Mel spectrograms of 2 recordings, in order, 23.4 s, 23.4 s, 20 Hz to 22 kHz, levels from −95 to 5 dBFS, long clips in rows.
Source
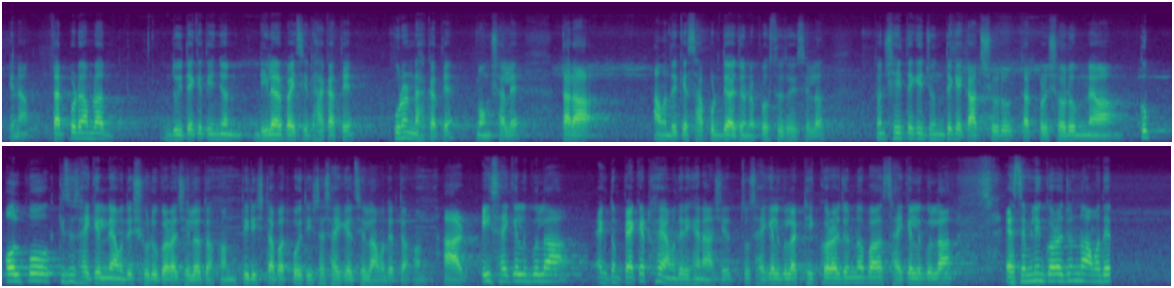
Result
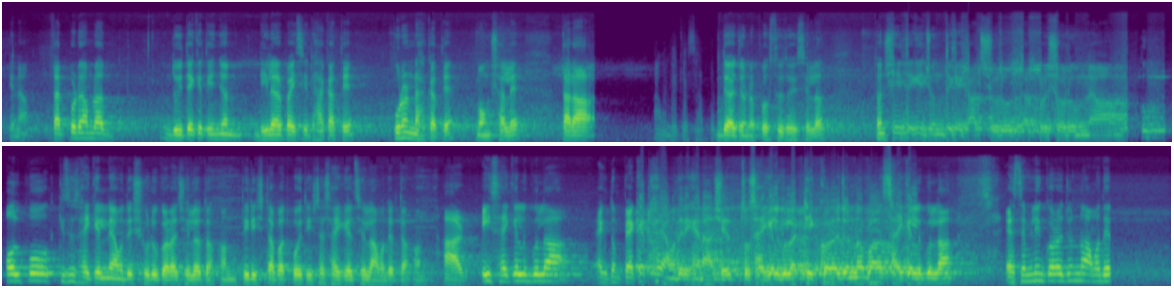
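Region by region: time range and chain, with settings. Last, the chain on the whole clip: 5.92–7.16 passive tone stack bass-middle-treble 10-0-1 + compressor 2:1, threshold -52 dBFS + Doppler distortion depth 0.55 ms
8.86–11.75 low shelf 230 Hz -12 dB + transient shaper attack -9 dB, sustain +10 dB + level quantiser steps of 19 dB
18.04–20.85 overdrive pedal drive 21 dB, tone 6700 Hz, clips at -7.5 dBFS + compressor 12:1, threshold -21 dBFS
whole clip: fifteen-band EQ 100 Hz +4 dB, 400 Hz +7 dB, 1600 Hz -8 dB, 10000 Hz -7 dB; AGC gain up to 10 dB

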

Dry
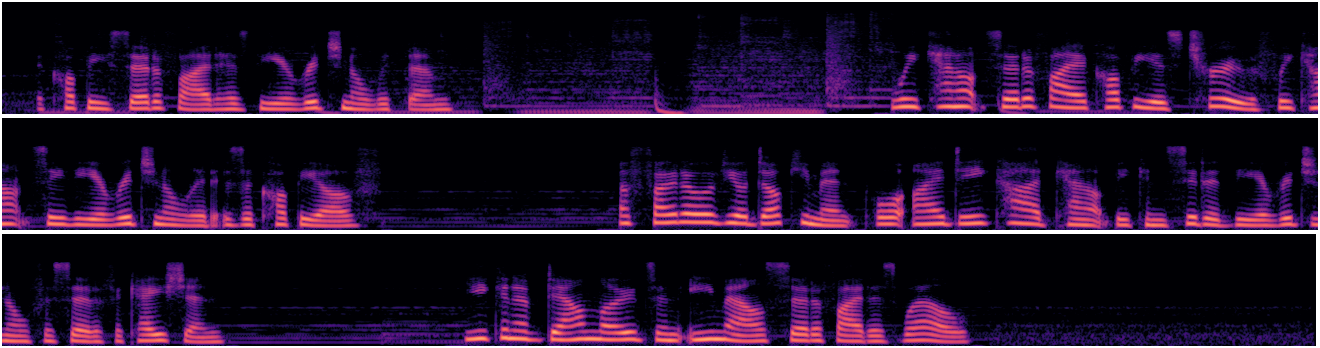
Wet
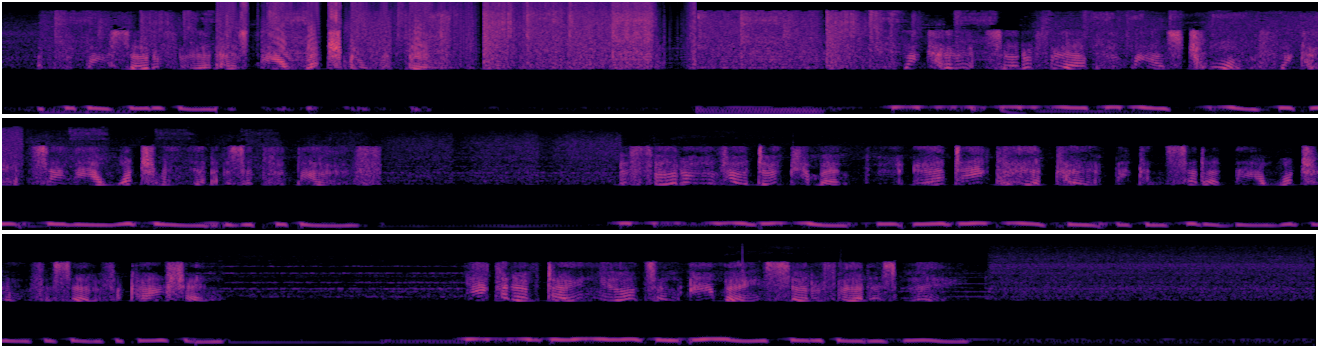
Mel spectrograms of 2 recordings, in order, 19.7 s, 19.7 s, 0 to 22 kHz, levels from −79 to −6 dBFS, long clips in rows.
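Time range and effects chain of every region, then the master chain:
1.08–3.48 steep high-pass 450 Hz 96 dB/oct + sample leveller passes 3
12.1–14.14 HPF 220 Hz + high shelf 3900 Hz -9 dB
whole clip: FFT band-reject 260–1900 Hz; differentiator; spectral compressor 2:1; gain +11 dB

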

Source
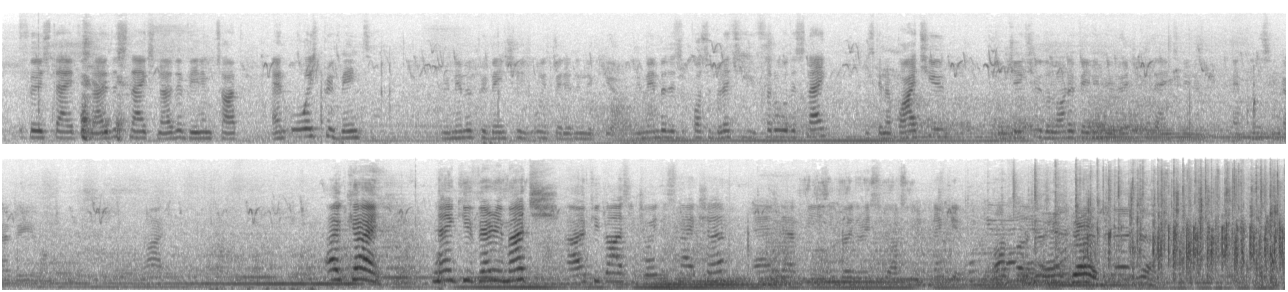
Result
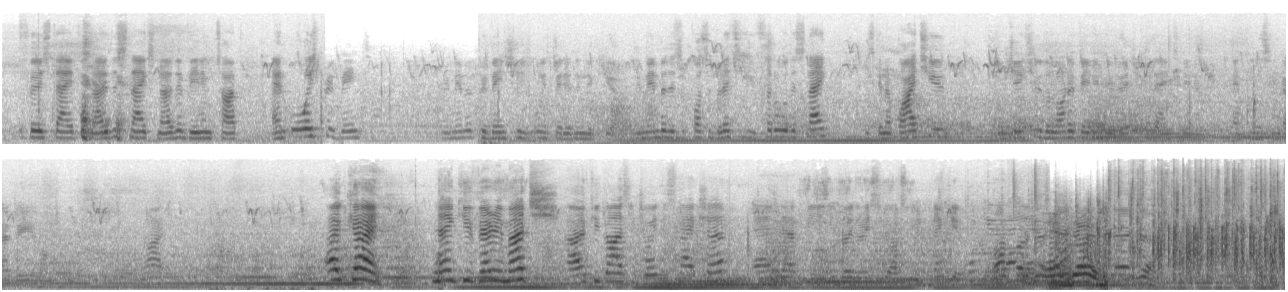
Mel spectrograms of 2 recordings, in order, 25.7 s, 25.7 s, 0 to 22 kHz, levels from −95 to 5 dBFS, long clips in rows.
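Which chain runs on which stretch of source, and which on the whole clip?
3.22–4.76 LPF 3300 Hz + low shelf 250 Hz -11.5 dB + compressor 1.5:1, threshold -42 dBFS
23.31–23.89 air absorption 170 m + fast leveller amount 100%
whole clip: dry

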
